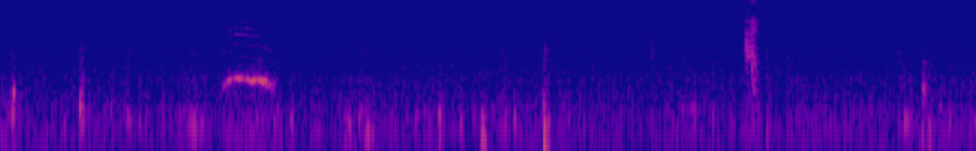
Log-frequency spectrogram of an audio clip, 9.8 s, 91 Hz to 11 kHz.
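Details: Kittens from a litter of six born August 29th to a family pet, snuggling and napping on a person indoors at bedtime; one short, faint, steady mew with a tonal ring, amid soft rustling and light clicks.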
